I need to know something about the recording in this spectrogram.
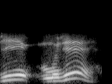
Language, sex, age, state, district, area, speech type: Urdu, male, 30-45, Uttar Pradesh, Rampur, urban, conversation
